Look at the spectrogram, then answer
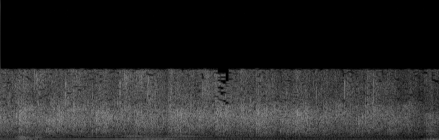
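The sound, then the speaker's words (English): The home folks in an audience applaud their guests with sustained, dense hand clapping to welcome them, a steady wash of many hands clapping at once with a low hum underneath, holding fairly even throughout. “And why don't all the home folks give our guests a good hand clap?”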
